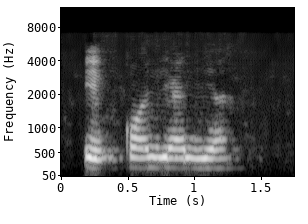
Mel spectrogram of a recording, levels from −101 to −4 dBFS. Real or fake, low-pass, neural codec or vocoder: fake; 7.2 kHz; codec, 16 kHz, 4 kbps, X-Codec, HuBERT features, trained on general audio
